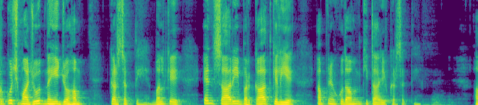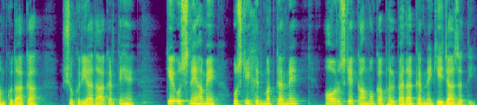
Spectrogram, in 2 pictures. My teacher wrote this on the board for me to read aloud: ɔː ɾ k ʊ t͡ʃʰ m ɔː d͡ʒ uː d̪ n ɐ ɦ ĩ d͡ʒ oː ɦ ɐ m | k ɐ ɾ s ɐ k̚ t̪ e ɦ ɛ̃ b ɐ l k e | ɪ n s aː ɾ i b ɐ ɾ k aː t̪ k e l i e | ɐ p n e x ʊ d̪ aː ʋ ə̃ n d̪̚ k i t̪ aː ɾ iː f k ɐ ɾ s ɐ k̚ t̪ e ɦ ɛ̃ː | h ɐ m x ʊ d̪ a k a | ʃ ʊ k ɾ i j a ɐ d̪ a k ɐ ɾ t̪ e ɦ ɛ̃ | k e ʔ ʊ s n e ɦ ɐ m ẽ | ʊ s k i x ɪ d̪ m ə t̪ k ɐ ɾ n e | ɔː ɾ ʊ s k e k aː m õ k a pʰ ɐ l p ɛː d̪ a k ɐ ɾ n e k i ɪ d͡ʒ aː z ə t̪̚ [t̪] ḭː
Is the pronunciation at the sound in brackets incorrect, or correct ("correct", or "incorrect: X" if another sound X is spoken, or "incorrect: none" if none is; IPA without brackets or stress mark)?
incorrect: d̪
